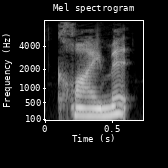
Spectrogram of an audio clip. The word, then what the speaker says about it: climate: and then there's some words that are spelled ate and they sound like it no matter what climate certificate chocolate senate for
